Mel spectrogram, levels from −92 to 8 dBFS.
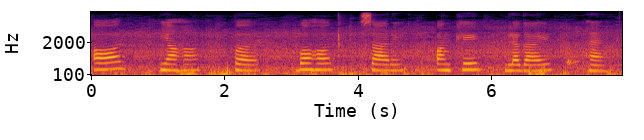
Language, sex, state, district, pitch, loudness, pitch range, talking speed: Hindi, female, Chandigarh, Chandigarh, 250 Hz, -15 LUFS, 235-265 Hz, 60 wpm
